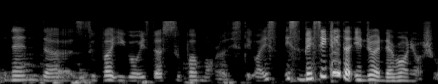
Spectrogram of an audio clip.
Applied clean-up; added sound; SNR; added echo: classical method Wiener filter.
